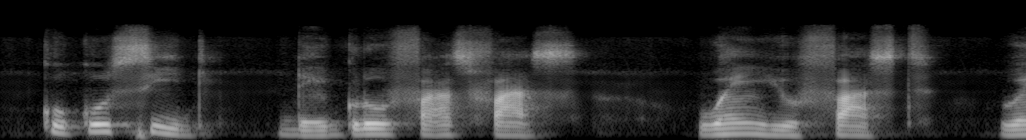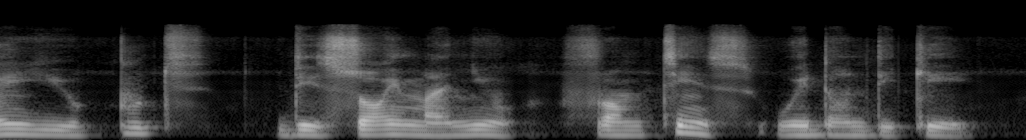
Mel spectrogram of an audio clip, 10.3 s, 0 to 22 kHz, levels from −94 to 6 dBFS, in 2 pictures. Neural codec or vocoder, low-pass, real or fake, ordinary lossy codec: codec, 24 kHz, 1.2 kbps, DualCodec; none; fake; none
